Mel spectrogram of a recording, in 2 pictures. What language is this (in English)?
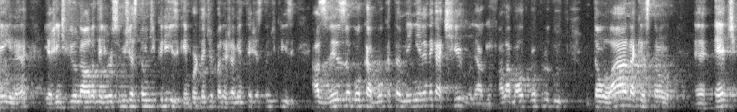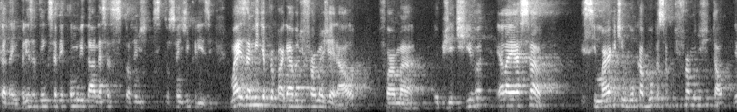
Portuguese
